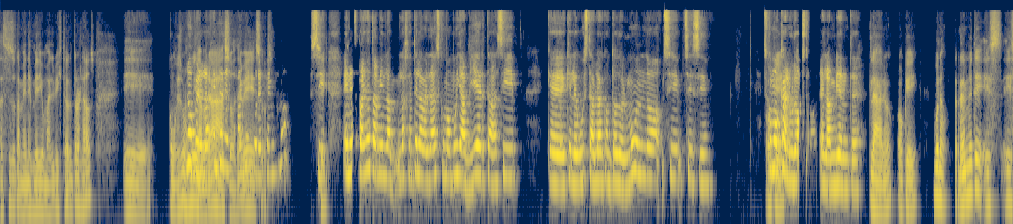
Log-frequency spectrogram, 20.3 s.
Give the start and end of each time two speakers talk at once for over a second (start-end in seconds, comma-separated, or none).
3.7-5.5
